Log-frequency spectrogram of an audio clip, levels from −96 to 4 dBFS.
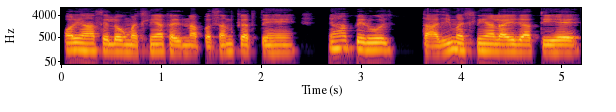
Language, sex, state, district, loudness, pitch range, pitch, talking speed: Hindi, male, Bihar, Saran, -15 LUFS, 120-145 Hz, 135 Hz, 195 wpm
